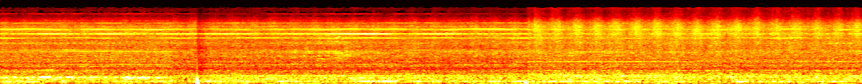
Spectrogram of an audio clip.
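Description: Steady drone of a running corn flakes production line, its hot-air roaster's fans and motors going, with a few faint steady tones. One sharp click about three seconds in, and the tones shift a little past the middle.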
